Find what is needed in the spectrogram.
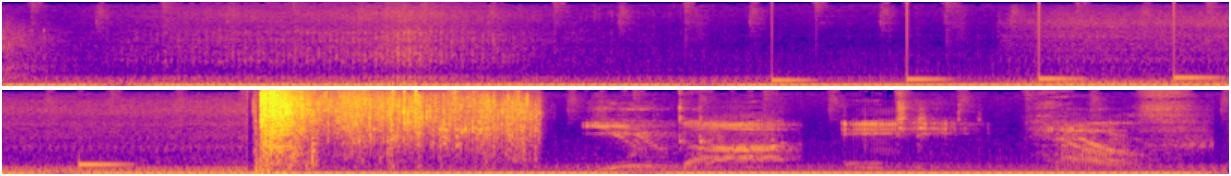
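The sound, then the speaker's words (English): A bomb goes off in a video game: five short beeps step upward in pitch, then a loud, sharp burst of noise breaks out over a steady low hum, followed by scattered rougher sounds. “I'm being a little risky here. I wonder if I can show you how bombs work.”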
